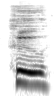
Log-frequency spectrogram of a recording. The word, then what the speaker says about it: who: Oh, I forgot to say, of course, who is a bit special. We learned who when we learned H intermediate, but who, although it has a wh, it's actually an h sound. So, it's a little different. So, be careful with that one. It can be a W sound, it can be a H sound.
